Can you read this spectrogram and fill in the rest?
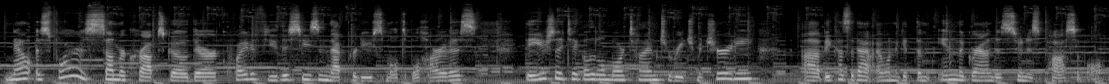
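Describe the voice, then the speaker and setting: A woman's voice: medium pitch, animated, a little fast. A woman hosting a gaming video, giving chatty, explanatory let's play commentary in a casual style. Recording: background music under the voice. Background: game music.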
